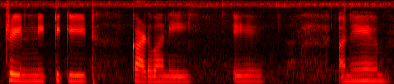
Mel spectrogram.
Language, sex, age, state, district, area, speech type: Gujarati, female, 30-45, Gujarat, Valsad, urban, spontaneous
